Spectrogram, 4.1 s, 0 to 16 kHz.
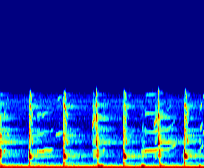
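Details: Peregrine falcon at CSU Orange, recorded 15 January 2019 at 5:45 pm. Six sharp, harmonic-rich calls are given about every 0.6 seconds over a steady low rumble of background noise.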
